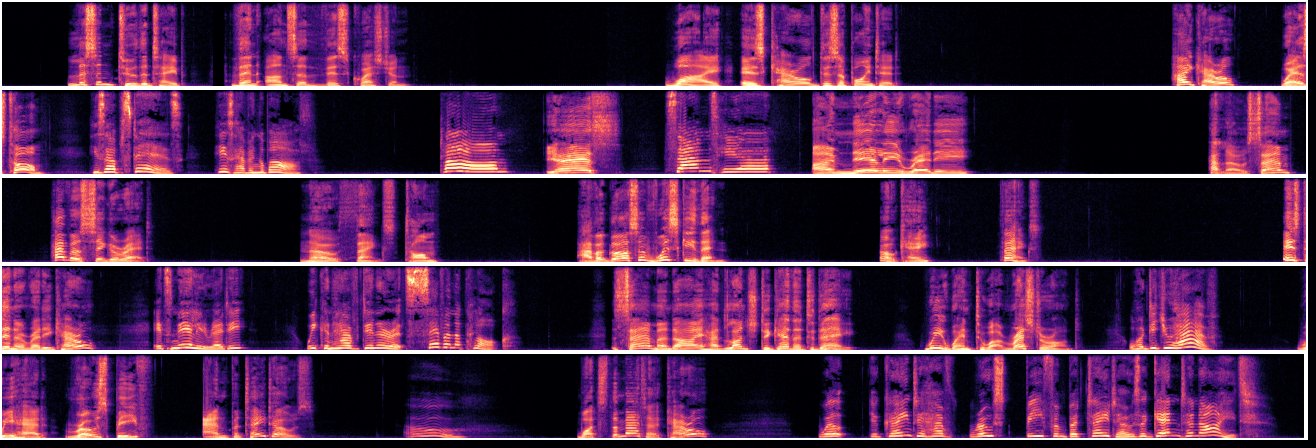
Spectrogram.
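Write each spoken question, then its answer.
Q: Why is Carol disappointed?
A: Because Tom and Sam already had roast beef and potatoes for lunch, and she is serving the same for dinner.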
